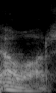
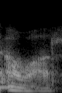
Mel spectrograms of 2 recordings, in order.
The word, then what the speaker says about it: hour: A house, but a hour, an hour, an hour. The S at the beginning of hour is silent.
